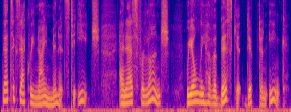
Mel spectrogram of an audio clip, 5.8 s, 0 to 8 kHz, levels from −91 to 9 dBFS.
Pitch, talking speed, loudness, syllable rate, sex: 170 Hz, 185 wpm, -19 LUFS, 5.0 syllables/s, female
